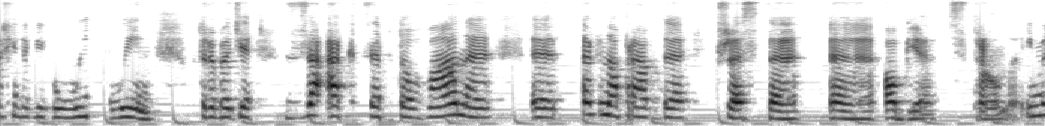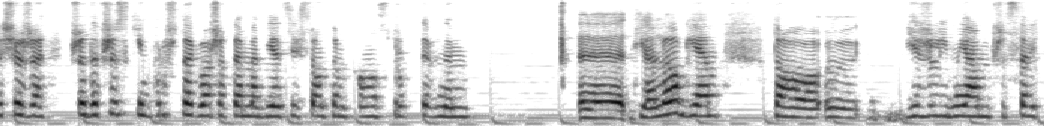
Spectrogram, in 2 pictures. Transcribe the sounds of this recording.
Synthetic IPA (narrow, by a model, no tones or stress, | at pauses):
waɕɲɛt̪akʲɛɡɔwinwink̚t̪uɾɘbɛɲd͡ʑɛzaʔakt̪sɛpt̪ɔvanɛt̪aknapɾavd̪ɛpʂɛst̪ɛʔɔbʲjɛst̪ɾɔ̰nɛ̰ʔimɘɕlɛʐɛpʂɛd̪ɛfʂɘst̪kʲimɔpɾut͡ʂt̪ɛɡɔʐɛt̪ɛmɛd̪jat̪sʲjɛsɔ̃w̃t̪ɘmkɔnst̪ɾuk̚t̪ɘvnɘm | d̪jalɔɡʲɛmt̪ɔ | jɛʐɛlʲimjawampʂɛt̪savʲjit͡ɕ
